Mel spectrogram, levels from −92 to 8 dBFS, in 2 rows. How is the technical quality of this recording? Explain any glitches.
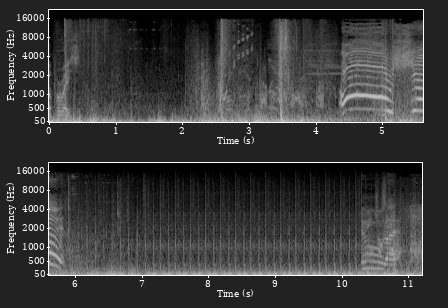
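The recording has one clear glitch, a broken-record loop from 7.28 to 10.30 s. A stall likely left the player resending its last fragment. A 0.23 s slice repeats 13 times back to back, replacing three seconds of audio.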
